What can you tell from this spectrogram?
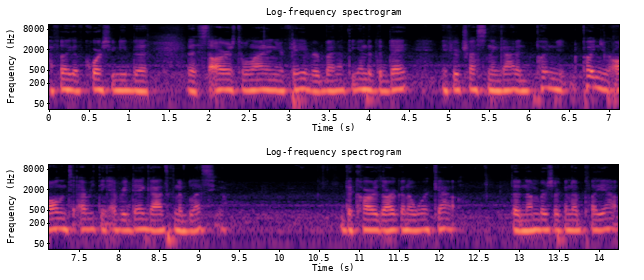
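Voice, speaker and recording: A man's mid-range voice moves fairly briskly, its intonation monotone and flat. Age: young adult, 19. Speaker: insurance sales vlogger. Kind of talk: casual motivational vlog. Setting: at parents' home. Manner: casual, repetitive filler phrases.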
